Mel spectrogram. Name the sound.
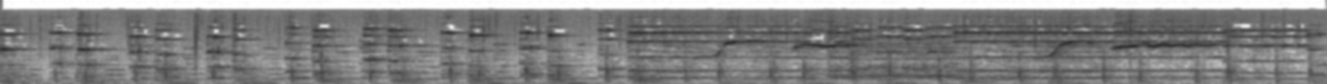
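theme music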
